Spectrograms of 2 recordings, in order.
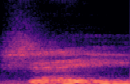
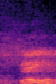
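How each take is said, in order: First: The leen sound is pronounced soft and light. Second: The leen sound is pronounced hard and firm. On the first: The speaker calls it right. "নরম করিয়া পড়িতে হইব না?" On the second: The speaker calls it wrong. "শক্ত হইল না?"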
